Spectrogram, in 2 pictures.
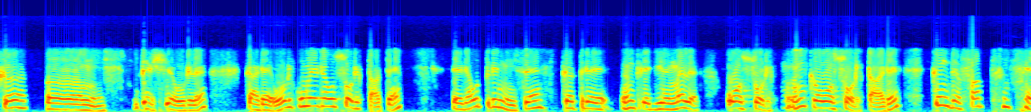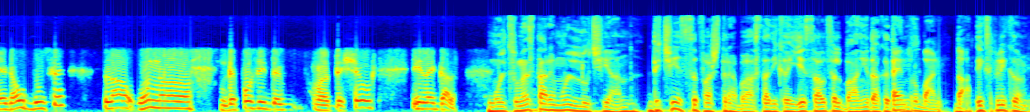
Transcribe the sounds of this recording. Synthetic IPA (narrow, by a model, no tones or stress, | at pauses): kə | d̪e̞ʃe̞uɾile̞kaɾe̞o̞rʲkumje̞ɾawso̞lt̪at̪e̞ | je̞ɾawt̪ɾimise̞kət̪ɾe̞ɨnt̪ɾe̞ɡilme̞le̞o̞sorɨŋkəo̞so̞rt̪aɾe̞kɨnd̪dːe̞fap̚t̪je̞ɾawd̪use̞ | laun | d̪e̞po̞zit̪̚d̪ed̪e̞ʃe̞uɾʲile̞ɡalmult̪sume̞sk̚t̪aɾe̞mult̪lut͡ʃiand̪e̞t͡ʃejessəfat͡ʃʲt̪ɾeabaast̪aːd̪ikəje̞salt̪fe̞lbanid̪akət̪pent̪ɾuba̰nʲd̪a̰eksplikəm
